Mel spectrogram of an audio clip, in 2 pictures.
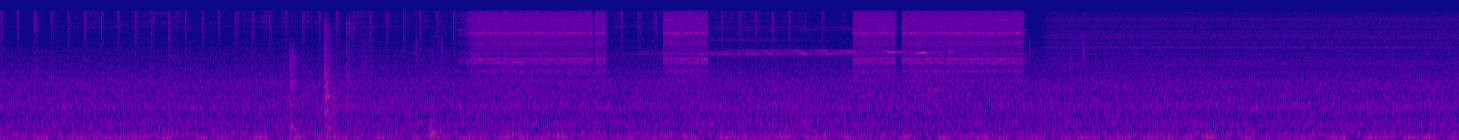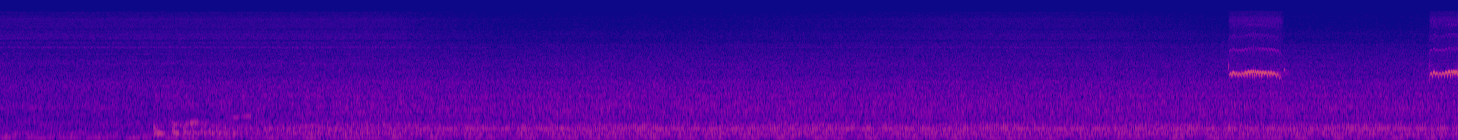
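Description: A locomotive engine hums steadily in the cab.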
